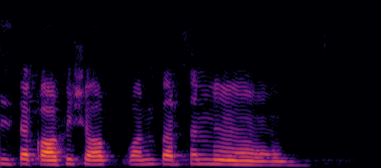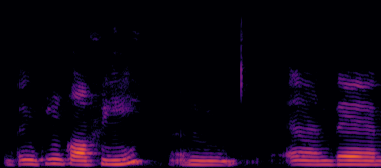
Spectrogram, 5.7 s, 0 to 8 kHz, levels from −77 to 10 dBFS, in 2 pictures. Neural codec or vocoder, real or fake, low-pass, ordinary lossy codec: codec, 44.1 kHz, 3.4 kbps, Pupu-Codec; fake; 7.2 kHz; none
